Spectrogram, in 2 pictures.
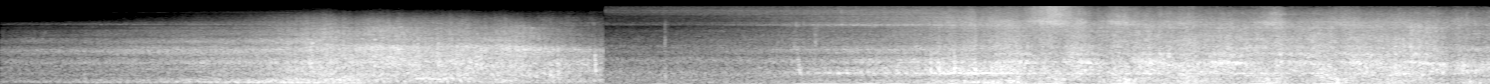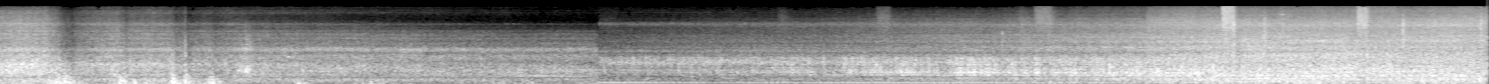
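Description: Diesel multiple-unit passenger trains passing close by a station platform, their wheels rumbling and clattering over the rails. The sound changes suddenly about six seconds in and again past twenty seconds, when a steady low engine hum comes in under the rolling noise.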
